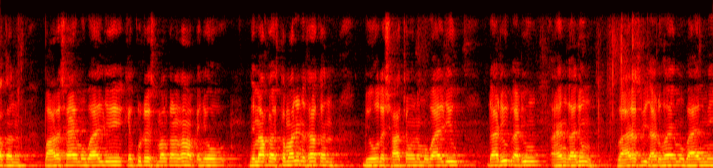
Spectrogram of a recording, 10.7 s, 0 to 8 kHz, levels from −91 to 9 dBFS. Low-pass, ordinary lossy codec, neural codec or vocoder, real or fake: 7.2 kHz; none; none; real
